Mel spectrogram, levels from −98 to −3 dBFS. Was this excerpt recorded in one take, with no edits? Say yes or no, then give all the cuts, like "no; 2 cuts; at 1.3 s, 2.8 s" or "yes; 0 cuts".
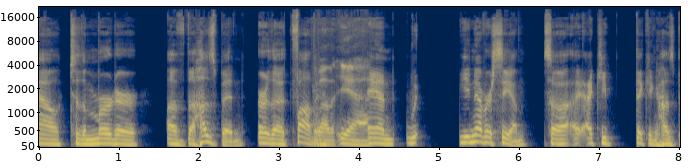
yes; 0 cuts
